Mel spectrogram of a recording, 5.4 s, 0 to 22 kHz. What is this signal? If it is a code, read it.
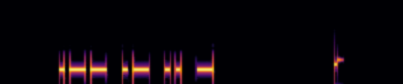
Morse code, heard as a keyed tone, about 17 wpm, 700 Hz. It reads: WAIT
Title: ING Suffix - Top 100 Words with Base Words 17wpm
